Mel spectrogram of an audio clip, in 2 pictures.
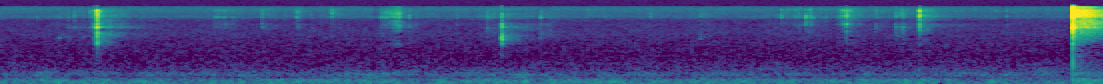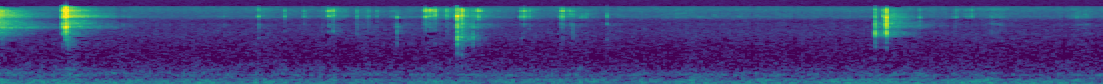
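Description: A small plastic circuit board clicks and taps softly as fingers handle it.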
